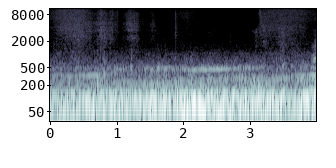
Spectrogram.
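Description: Cabin sound of a 2011 Toyota Estima 2.4 hybrid pulling away in electric mode with the petrol engine off: a low rumble of tyres and drivetrain, growing slightly louder, with a faint whine that rises a little in pitch as it gathers speed. It is really nice and quiet.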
